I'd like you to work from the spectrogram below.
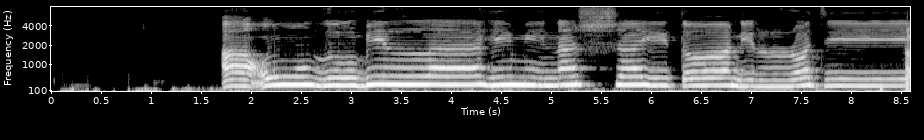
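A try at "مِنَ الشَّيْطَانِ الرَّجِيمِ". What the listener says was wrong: Oke, Bunda tinggal tebalkan huruf-huruf tebal. Contohnya huruf to dan huruf ro. Jangan cuman minasyaitonir rajim. Angkat pangkal lidahnya. Minasyaitonir rajim. Jadi pangkal lidah dalamnya diangkat atau didorong ke dalam biar tebal karakter pelafalannya. Minasyaitonir rajim. Nah, tinggal rohnya tebalkan sebagaimana Bunda melafalkan huruf to tadi.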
